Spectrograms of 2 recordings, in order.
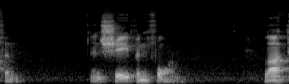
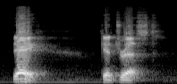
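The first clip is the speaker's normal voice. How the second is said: barked guard command, louder; officer's order; 8 dB louder, slower than usual. Acted. Guard rousts the prisoner from his cell, loud order. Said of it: "an officer ordered".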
